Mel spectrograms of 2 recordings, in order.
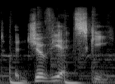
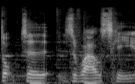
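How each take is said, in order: First: The name starts with a 'j' sound. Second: The name starts with a 'z' sound. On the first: The speaker calls it right. "I think it's pronounced Jowiecki" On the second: The speaker calls it wrong. "not Doctor Zawalski, as I've been calling it for a long time"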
